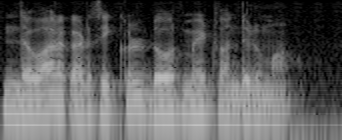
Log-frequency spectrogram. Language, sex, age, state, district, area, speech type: Tamil, male, 18-30, Tamil Nadu, Coimbatore, rural, read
